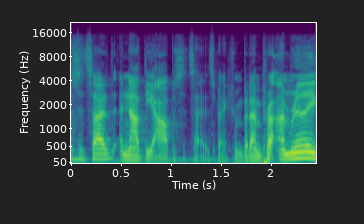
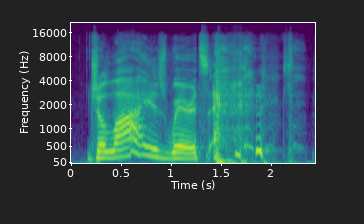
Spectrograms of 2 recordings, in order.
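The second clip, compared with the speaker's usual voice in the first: voice breaking mid-line, cracking and pitched up; 6 semitones higher than usual. Speaker chatting about the summer months, voice cracking. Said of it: "Voice crack".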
